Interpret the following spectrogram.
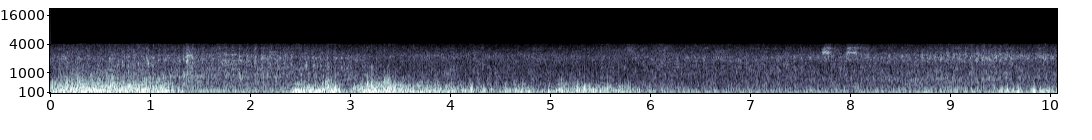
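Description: Wind buffeting the phone's microphone in uneven gusts, a low rumble that swells and eases, with a few faint short high chirps about a second in and near the end.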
